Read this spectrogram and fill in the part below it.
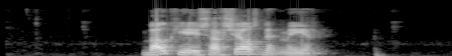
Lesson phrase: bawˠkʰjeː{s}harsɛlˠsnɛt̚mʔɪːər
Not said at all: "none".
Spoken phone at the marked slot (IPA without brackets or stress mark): s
